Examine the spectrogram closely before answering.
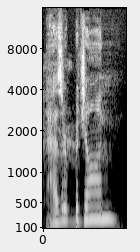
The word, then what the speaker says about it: Azerbaijan: And I understand that you're over there in, can I pronounce this country's name? Azerbaijan?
